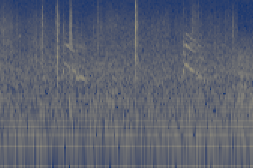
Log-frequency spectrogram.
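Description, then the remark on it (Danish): Two harsh, descending cries of herring gulls on the roof of an industrial museum ring out over a steady outdoor rumble, separated by about a second and a half, with a couple of sharp, brief clicks in between, as a man shoots at the gulls with a silenced small-calibre rifle. “To måger bliver til en.”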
